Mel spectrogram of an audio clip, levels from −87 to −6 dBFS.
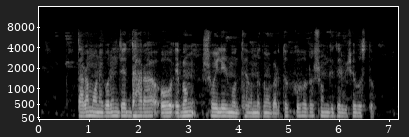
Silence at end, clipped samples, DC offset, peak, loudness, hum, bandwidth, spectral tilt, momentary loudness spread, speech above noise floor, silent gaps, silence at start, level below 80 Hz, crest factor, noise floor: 0.5 s; under 0.1%; under 0.1%; -20 dBFS; -37 LUFS; none; 7.6 kHz; -6.5 dB/octave; 8 LU; 34 dB; none; 0.55 s; -70 dBFS; 16 dB; -70 dBFS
